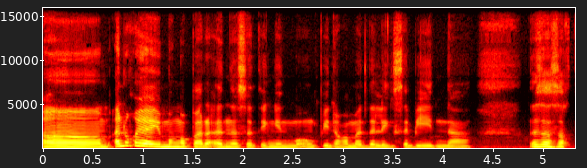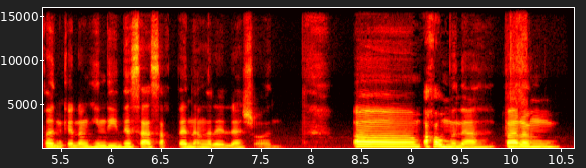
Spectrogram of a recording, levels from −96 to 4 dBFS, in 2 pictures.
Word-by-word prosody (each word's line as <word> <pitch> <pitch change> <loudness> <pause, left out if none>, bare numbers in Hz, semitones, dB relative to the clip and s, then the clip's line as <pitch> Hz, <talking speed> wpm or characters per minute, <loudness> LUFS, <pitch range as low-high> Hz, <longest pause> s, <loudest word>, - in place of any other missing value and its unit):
um, 190 -1 +4
ano 285 +5 +4
kaya 290 -5 +6
yung 230 -2 0
mga 210 - -1
paraan 190 -2 0
na - - -2
sa 185 0 -6
tingin 175 -2 -7
mo 175 - -7
ang 175 - -9
pinakamadaling 170 -2 -6
sabihin 160 -3 -7
na 155 +1 -8 0.6
nasasaktan 220 -4 0
ka - - -7
ng 185 0 -3
hindi 185 +1 -2
nasasaktan 180 -1 -2
ang 175 - -6
relasyon. 160 -2 -8 0.8
Ah, 245 -1 +6
ako 235 -3 +3
muna? 180 +1 -4
Parang 215 -1 +2
190 Hz, 140 wpm, -19 LUFS, 175-220 Hz, 0.8 s, kaya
